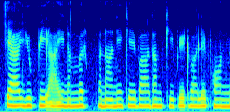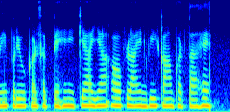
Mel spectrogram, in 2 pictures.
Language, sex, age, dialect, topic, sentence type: Hindi, female, 36-40, Garhwali, banking, question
